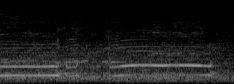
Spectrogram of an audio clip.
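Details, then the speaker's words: A cough assist machine with a mask on a child's face, used after a 15-minute nebulizer and chest physiotherapy, cycles 5–10 times; a steady motor whine shifts pitch as air is pushed in then pulled out; mechanical insufflation-exsufflation. "you hit it put it on her face and you hear it go up and down five to ten times so she doesn't like it that much really not too hard on her face but enough to where it's just suctioned"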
